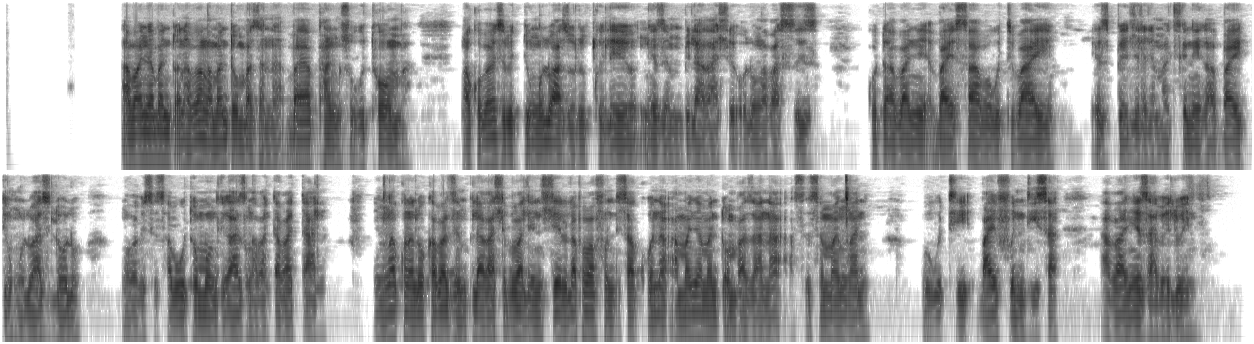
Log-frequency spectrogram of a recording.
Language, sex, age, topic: North Ndebele, male, 36-49, health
